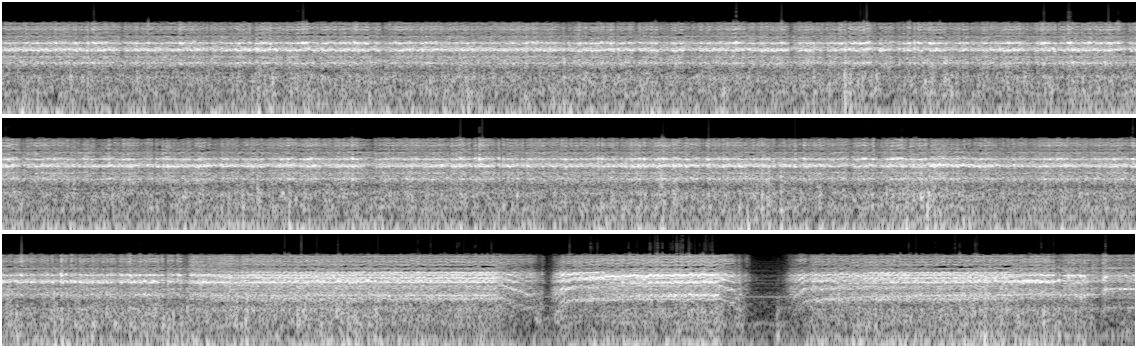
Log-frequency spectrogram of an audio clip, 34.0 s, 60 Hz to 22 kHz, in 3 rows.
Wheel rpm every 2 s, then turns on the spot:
240, 240, 240, 230, 230, 230, 230, 240, 230, 230, 230, 230, 220, 190, 150, 130, 220.
none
